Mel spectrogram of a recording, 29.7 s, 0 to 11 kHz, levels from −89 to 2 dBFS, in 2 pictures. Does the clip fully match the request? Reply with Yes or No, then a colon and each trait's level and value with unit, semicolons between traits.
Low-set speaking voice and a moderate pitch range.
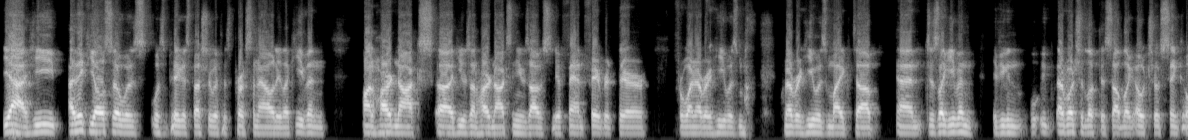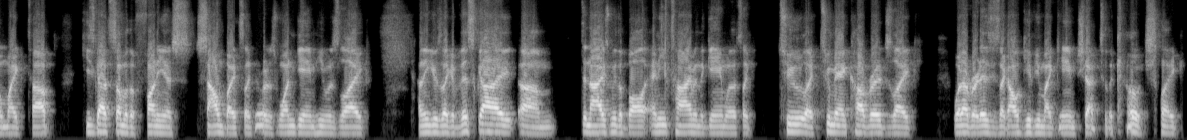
No: low, 115 Hz; narrow, 1.7 semitones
